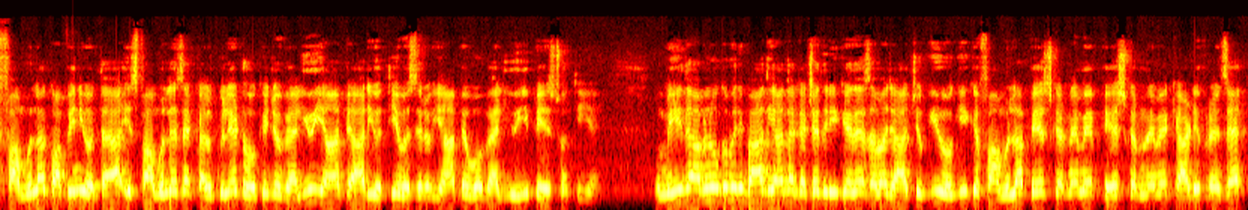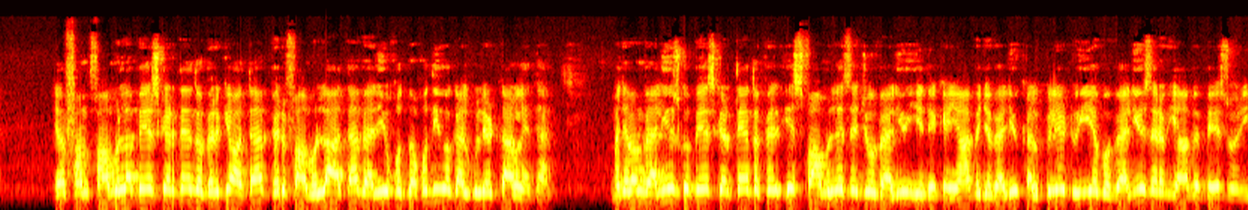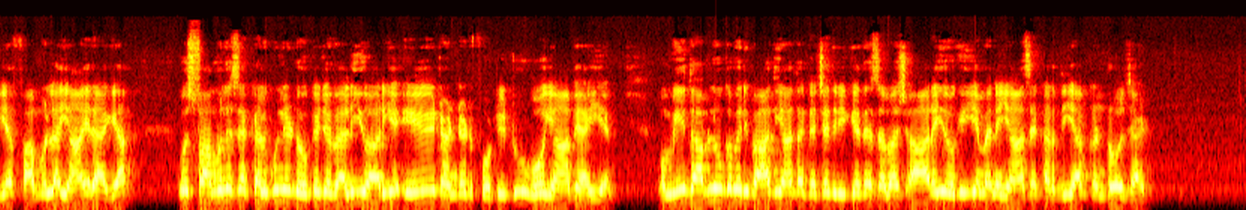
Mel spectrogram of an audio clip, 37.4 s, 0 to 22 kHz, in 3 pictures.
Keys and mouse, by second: 5.8 Escape, 22.4-23.4 drag, 23.8-24.8 drag, 32.2 ctrl+z, 33.3 ctrl+z, 36.5-37.4 drag.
